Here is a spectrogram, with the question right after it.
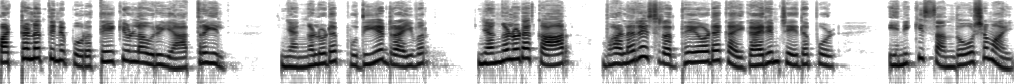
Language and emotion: Malayalam, happy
